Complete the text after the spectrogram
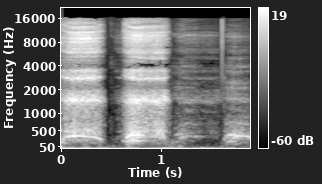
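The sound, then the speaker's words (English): A voice demonstrates quick, shallow breathing: three short, airy breaths in a rapid, uneven rhythm, each a brief rush of breath with slight pauses between. “No, shallow breaths. Shallow breaths.”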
